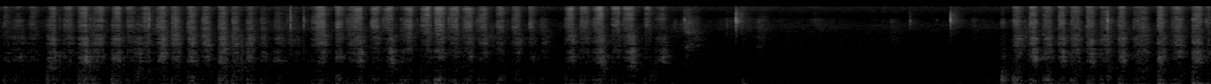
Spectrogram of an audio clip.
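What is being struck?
Colored pencil on a paper sheet.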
